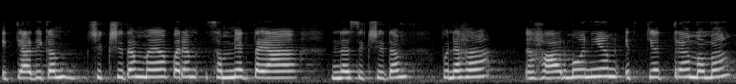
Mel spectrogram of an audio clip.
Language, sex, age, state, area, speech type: Sanskrit, female, 18-30, Rajasthan, urban, spontaneous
